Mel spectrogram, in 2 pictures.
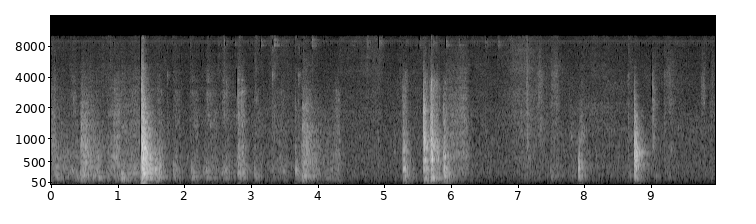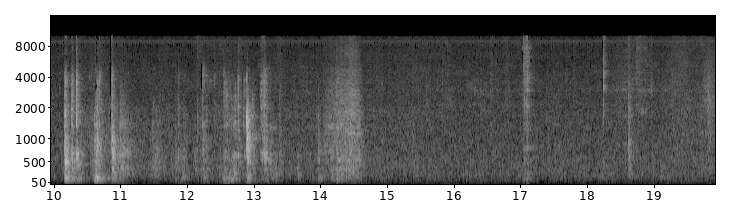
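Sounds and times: wood rubbing scrape: 0.0 - 4.4, 5.7 - 6.4, 11.9 - 14.8.

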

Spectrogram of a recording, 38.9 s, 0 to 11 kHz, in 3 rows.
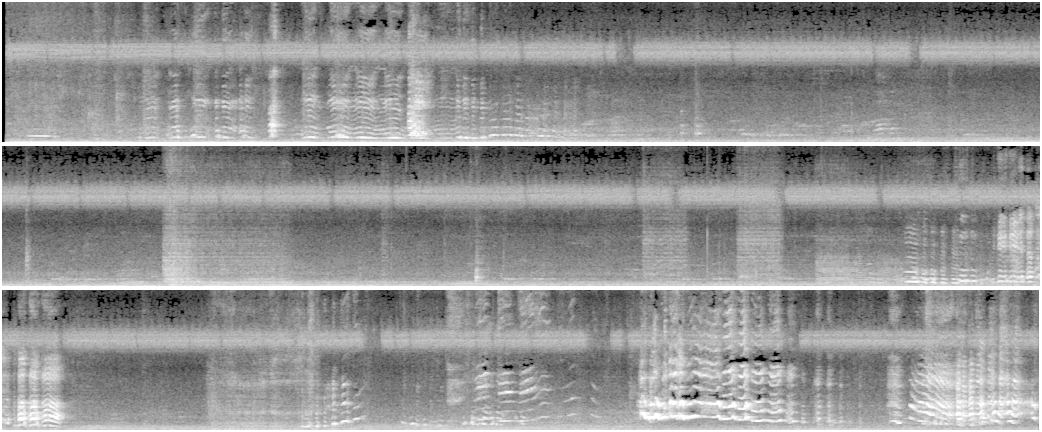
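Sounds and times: insect trill: 0.1 - 38.9
girl laughing loudly: 1.8 - 7.4, 24.1 - 26.8, 29.8 - 38.9.

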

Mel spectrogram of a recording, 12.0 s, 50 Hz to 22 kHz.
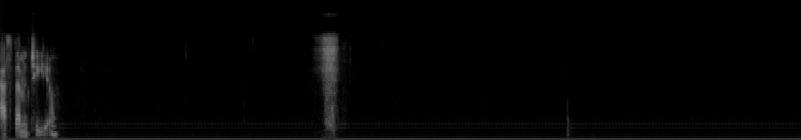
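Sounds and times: low electrical hum: 0.0 - 12.0
sharp burst of breath: 4.7 - 5.2.

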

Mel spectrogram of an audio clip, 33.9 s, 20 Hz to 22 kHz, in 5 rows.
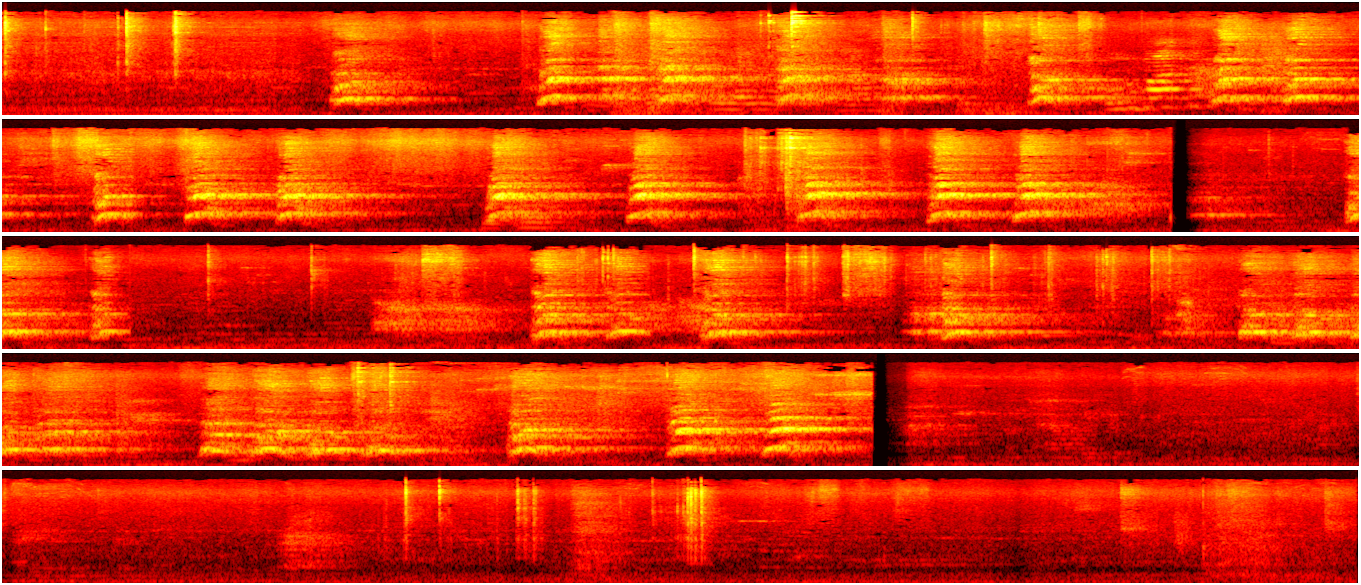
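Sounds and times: dog barking: 1.6 - 14.2, 15.4 - 25.2.

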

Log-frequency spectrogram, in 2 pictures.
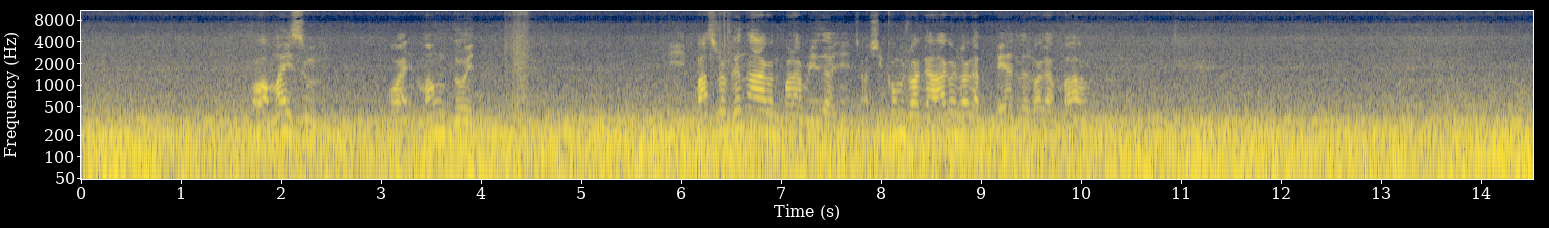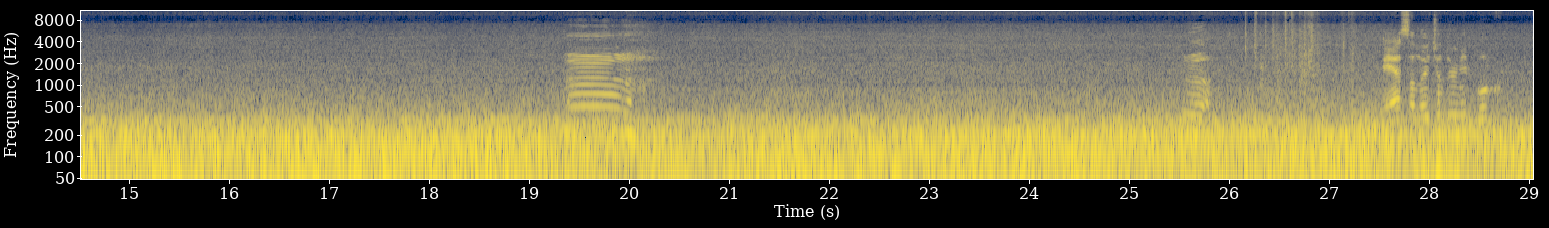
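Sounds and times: car driving on wet road: 17.2 - 28.9.

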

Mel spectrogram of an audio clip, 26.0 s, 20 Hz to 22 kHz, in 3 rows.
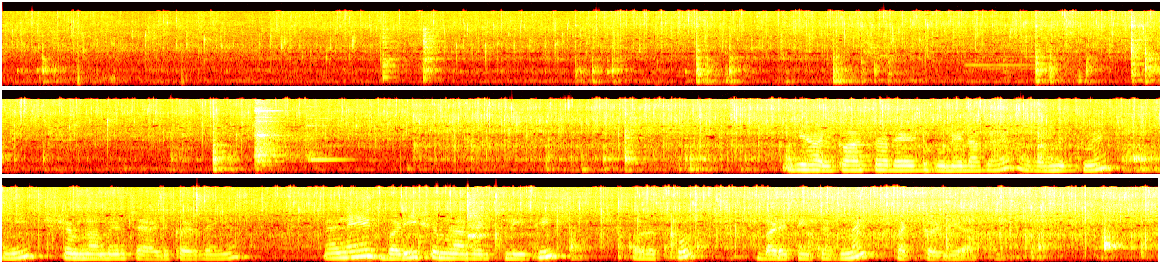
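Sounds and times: onion sizzling in hot oil: 0.0 - 26.0
spatula scraping a pan: 4.3 - 7.0, 12.1 - 14.7, 16.3 - 17.7, 20.4 - 26.0.

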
